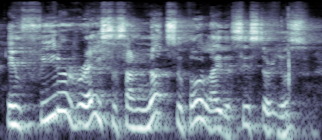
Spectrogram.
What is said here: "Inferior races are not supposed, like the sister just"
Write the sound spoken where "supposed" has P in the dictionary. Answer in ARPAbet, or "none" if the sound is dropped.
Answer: B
